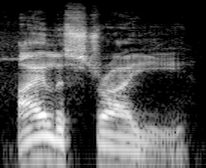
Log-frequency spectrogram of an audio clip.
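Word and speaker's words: Eilistraee: deity uh uh I I looked up how to pronounce this at one point uh ilustry is actually apparently how that's pronounced I sure anyways um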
